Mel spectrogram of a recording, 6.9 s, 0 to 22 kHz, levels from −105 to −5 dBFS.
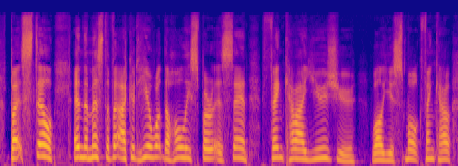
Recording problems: none

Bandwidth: 15 kHz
